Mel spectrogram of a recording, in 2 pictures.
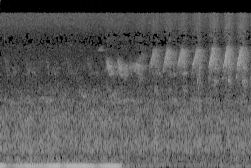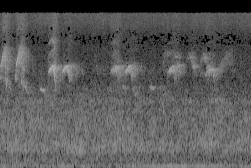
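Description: A small songbird singing a quick run of high rising notes, about three a second for some three seconds, then giving scattered short chirps, over the faint steady rush of a river's rapids. A low rumble stops about two and a half seconds in.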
